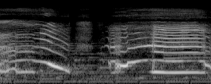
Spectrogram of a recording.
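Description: Ten-month-old baby boy crying in two wails, a fussy cry of boredom. The first wail is short and falls in pitch; the second, starting about a second in, is longer and held steady before it drops.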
